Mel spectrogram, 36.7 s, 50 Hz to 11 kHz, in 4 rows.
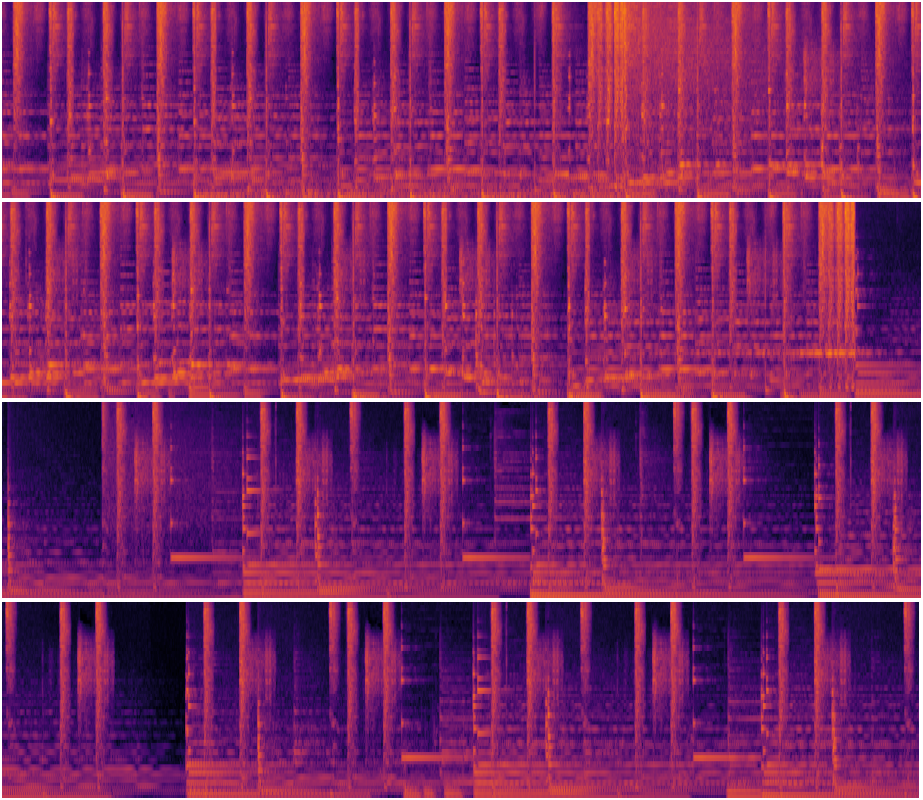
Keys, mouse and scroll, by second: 0.0 ctrl+r, 1.5-18.5 drag, 20.6-20.9 alt+scroll down 1, 22.5 space, 22.7 click, 22.9 space, 23.2-25.0 drag, 27.0 click, 28.7-33.2 drag, 33.3 click.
